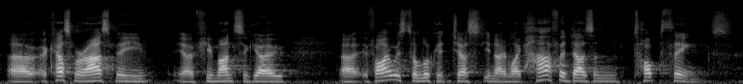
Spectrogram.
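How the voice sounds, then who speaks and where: A man's voice: medium pitch, fairly bright tone. A middle-aged man with a New Zealand accent mixed with Australian, giving a conversational conference talk to customers, with many "you know"s and "uh"s. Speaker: technology architect presenting to customers. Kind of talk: conference presentation. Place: conference room before a live audience.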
